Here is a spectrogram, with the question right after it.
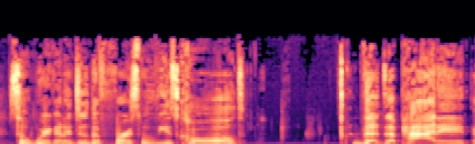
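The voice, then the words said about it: Boston accent. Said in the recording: “in my Boston accent”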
